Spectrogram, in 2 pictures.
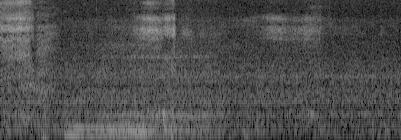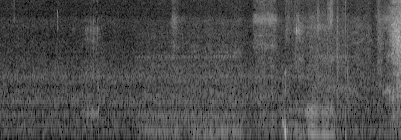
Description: Funny snoring French Bulldog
